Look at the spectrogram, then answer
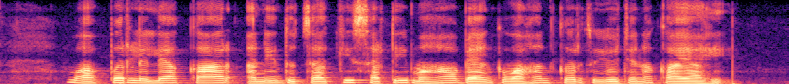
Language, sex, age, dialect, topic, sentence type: Marathi, female, 31-35, Standard Marathi, banking, question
